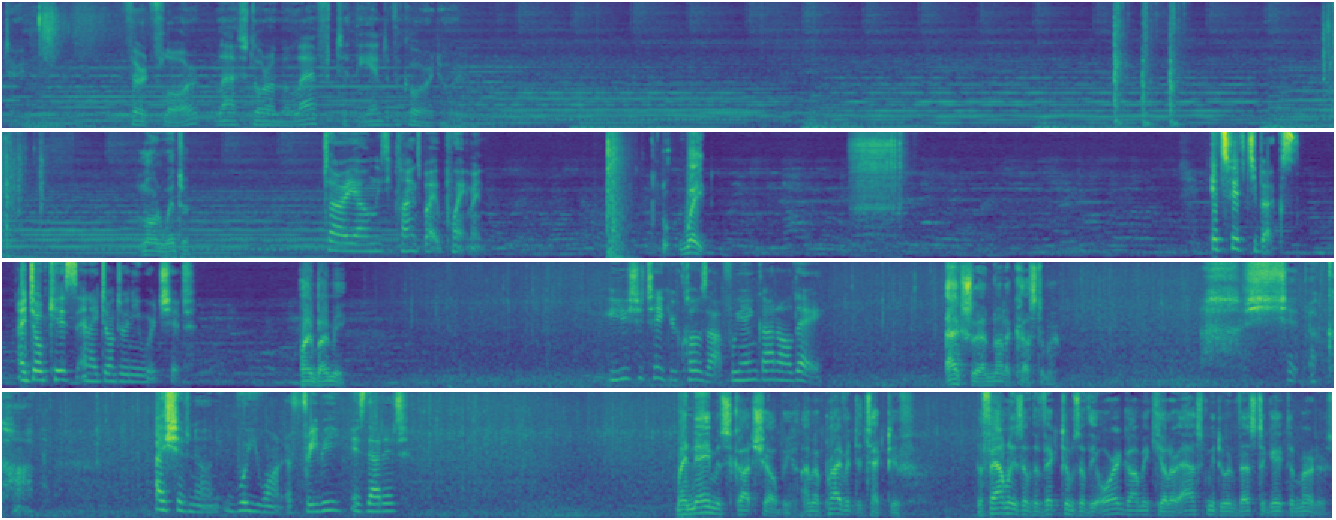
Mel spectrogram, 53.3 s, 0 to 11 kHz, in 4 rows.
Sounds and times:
Music: 0:00.0 - 0:36.6, 0:38.7 - 0:44.4
Speech: 0:01.3 - 0:04.6, 0:19.8 - 0:20.4, 0:29.6 - 0:30.1, 0:41.5 - 0:44.0, 0:46.7 - 0:53.2.

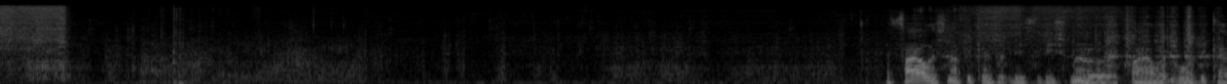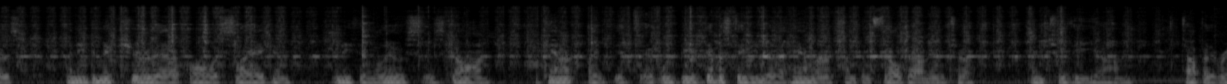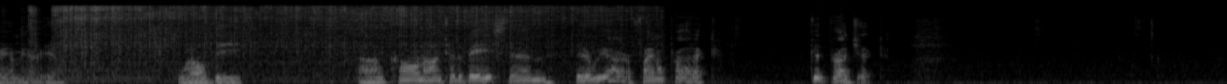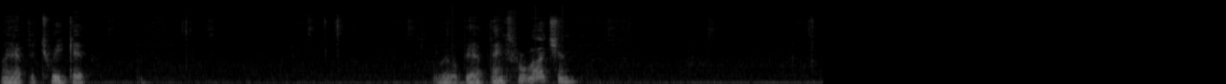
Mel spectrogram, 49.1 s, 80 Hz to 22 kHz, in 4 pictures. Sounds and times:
Rub: 0:04.9 - 0:25.3, 0:28.0 - 0:31.2
Filing (rasp): 0:06.0 - 0:31.2.

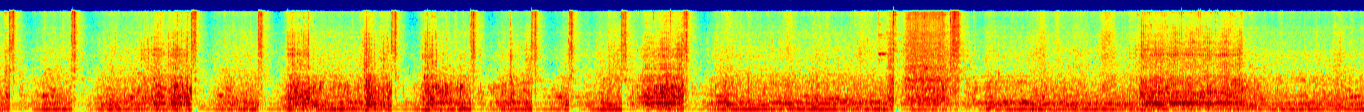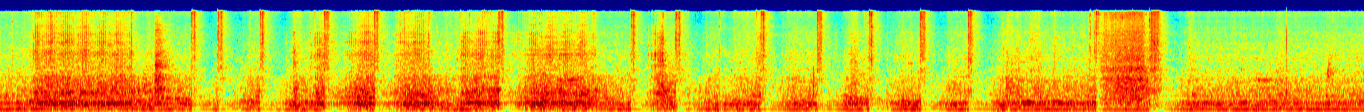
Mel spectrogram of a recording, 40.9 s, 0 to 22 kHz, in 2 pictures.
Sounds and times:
Speech: 0:00.3 - 0:04.3, 0:18.8 - 0:20.9, 0:22.2 - 0:24.4
Sewing machine: 0:02.1 - 0:03.1, 0:03.9 - 0:04.8, 0:05.4 - 0:07.3, 0:08.0 - 0:10.4, 0:13.2 - 0:14.7, 0:16.9 - 0:18.8, 0:20.9 - 0:22.6, 0:23.3 - 0:30.9, 0:36.8 - 0:38.0.

